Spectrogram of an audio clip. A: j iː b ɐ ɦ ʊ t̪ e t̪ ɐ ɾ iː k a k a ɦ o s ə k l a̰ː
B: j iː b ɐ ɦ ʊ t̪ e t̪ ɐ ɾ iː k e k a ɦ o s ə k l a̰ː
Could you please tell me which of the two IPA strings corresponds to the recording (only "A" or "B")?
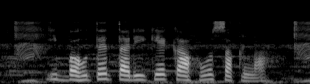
B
